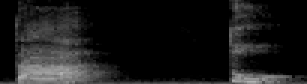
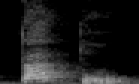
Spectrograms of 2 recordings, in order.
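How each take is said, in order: First: "Tatu" said slowly in two clear syllables, TA-TU; syllables split. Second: Said in the usual way. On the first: Shown as a demonstration. Teacher showing the children the syllables, "Tatu" in two beats. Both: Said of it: "abri a boca duas vezes".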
